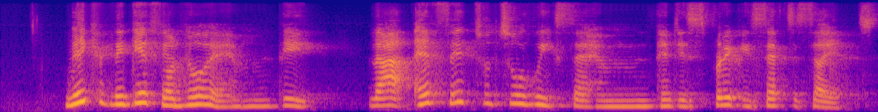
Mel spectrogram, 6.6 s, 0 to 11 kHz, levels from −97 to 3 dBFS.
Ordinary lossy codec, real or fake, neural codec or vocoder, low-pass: none; fake; codec, 16 kHz in and 24 kHz out, 0.6 kbps, FocalCodec, streaming, 4096 codes; 9.9 kHz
